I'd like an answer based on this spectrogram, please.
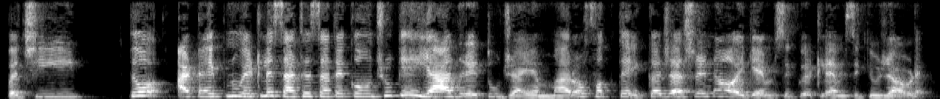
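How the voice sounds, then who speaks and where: A woman's voice: on the high side, brisk, fairly bright tone. A woman teacher, running a chatty, joking exam revision lesson full of rhetorical questions.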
